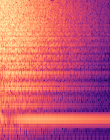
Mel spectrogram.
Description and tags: Sound effect made with VOPM. Suggested use - Metal clang.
